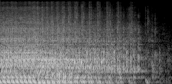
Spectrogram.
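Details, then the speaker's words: Craftsman 3000 psi pressure washer, Briggs & Stratton 190cc 8.75hp, no tip: Quiet Sense working, roaring at full throttle with trigger pulled, then dropping smoothly to idle on release. "It's operating as intended. It goes back to full throttle. And down when I release the trigger. That's the way Quiet Sense works."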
